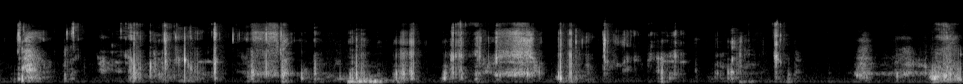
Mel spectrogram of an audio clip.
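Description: A person eating: biting and chewing food with crunching, in irregular short bursts of mouth noise.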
